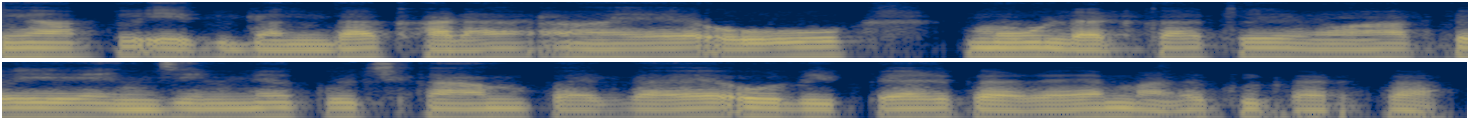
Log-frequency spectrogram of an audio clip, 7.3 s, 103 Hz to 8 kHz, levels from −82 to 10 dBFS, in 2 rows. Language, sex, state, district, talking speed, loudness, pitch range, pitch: Hindi, male, Chandigarh, Chandigarh, 195 wpm, -20 LUFS, 105-115 Hz, 110 Hz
